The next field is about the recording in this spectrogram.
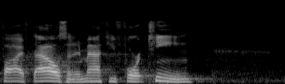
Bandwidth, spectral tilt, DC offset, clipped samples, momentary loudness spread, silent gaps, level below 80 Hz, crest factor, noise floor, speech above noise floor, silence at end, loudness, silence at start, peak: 8 kHz; -4.5 dB/octave; under 0.1%; under 0.1%; 7 LU; none; -64 dBFS; 18 dB; -59 dBFS; 33 dB; 0.85 s; -26 LUFS; 0.05 s; -10 dBFS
